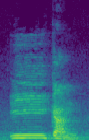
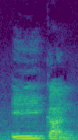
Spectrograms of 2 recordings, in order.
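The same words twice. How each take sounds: First: "Ikan" with a clear I, teeth touching; I jelas. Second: "ikan" with a slack I, drifting toward e; I tidak jelas. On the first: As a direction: press the I in "Ikan". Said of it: "giginya nggak bersentuhan". ("Ikan" dengan I jelas, gigi bersentuhan) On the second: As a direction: say "ikan" with teeth apart. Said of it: "I-nya itu nggak jelas". ("ikan", gigi tidak bersentuhan) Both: Shown as a demonstration.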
